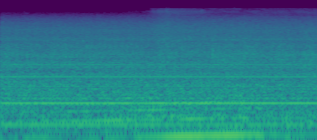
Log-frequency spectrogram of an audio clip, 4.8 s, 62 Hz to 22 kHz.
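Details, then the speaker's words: Pool pump running with the diatomaceous earth filter gauge near 21.5–22: steady hum with a constant airy hiss as the manual air relief valve is opened to bleed trapped air until water sprays out. "I'm going to open up the air relief valve here."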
